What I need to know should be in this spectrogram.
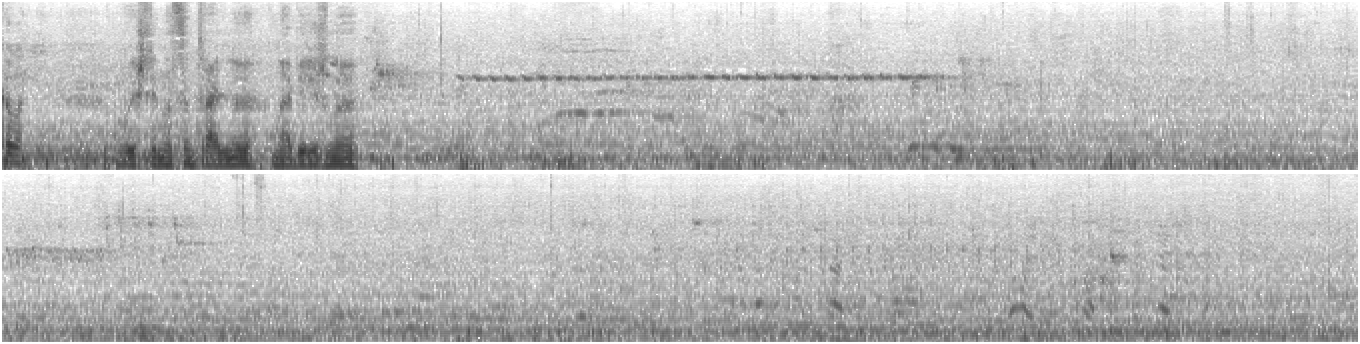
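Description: Men and women talk quietly in the distance outdoors.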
